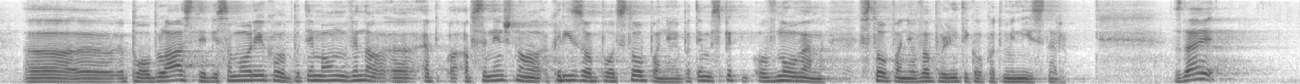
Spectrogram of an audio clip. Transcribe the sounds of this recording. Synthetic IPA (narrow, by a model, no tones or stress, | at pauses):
ə | pɔːblaːst̪ibisamoɾeːkəwpot̪emɔnʋeːd̪nɔ | apst̪ɛnent͡ʃnɔkɾiːzɔpɔːt̪st̪oːpanjuinpot̪eːmspeːt̪ɔnoːʋɛmwst̪oːpanjuʋəpɔliːt̪ikɔkɔt̪minist̪əɾ | zd̪aj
